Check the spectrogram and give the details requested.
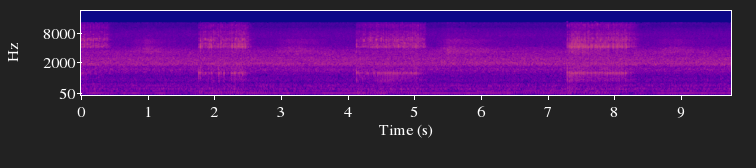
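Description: Rasping snores every few seconds over steady loud background hiss: snoring during sleep.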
